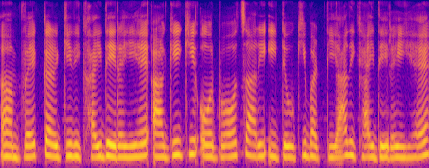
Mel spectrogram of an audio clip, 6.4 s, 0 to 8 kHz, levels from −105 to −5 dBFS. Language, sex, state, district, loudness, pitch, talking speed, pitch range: Hindi, female, Uttar Pradesh, Muzaffarnagar, -17 LUFS, 210 Hz, 175 wpm, 200-220 Hz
